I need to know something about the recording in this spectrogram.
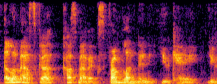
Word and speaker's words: Illamasqua: Am I saying it right? ILLAMASQUA? ILLAMASQUE. No, it's ILLAMASQUA Cosmetics from London, UK.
